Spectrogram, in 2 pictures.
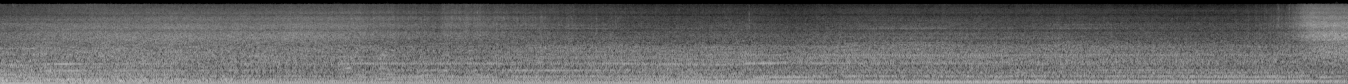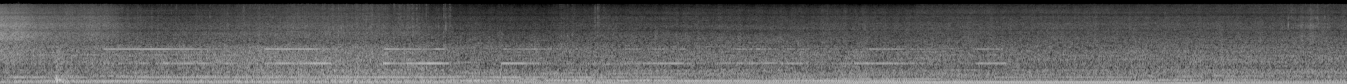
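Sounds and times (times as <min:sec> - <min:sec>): loader engine running: 0:00.0 - 0:26.9
brief hiss: 0:12.8 - 0:14.8.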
